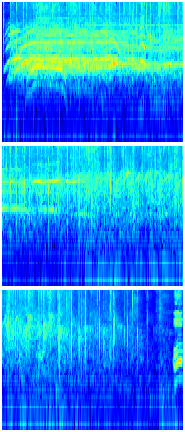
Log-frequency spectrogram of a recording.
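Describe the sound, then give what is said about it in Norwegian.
A crowd bursts into loud applause with whoops and cheers for two battle rappers as they are introduced, the shouting strongest at first, then settling into sustained clapping that gradually fades over about ten seconds. “Lag noe lyd for …!”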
